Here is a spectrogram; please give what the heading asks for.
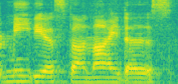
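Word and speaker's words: mediastinitis: And then what about the concern for media stonitis? Um I believe that was the correct pronunciation.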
